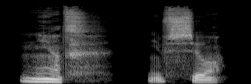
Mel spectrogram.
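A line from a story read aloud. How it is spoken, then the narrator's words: Lifeless voice. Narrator (Russian): ответил Уэсли таким безжизненным голосом, какого я от него никогда не слышал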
